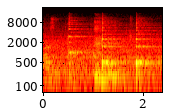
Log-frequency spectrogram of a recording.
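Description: Three single plucked-sounding keyboard notes, each struck sharply and left to die away, about two-thirds of a second apart.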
